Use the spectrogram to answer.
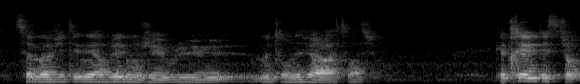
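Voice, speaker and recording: Audible room echo surrounds a man who speaks at a medium pitch and fairly slow pace, in a monotone, flat way with long, frequent pauses. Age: 20s. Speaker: YouTuber. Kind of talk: casual Q&A vlog. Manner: hesitant, many filler sounds.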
